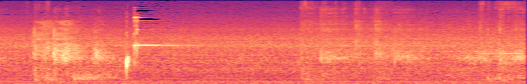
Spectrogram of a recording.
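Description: Several bright phone notification chimes sound over game noise while someone streams League of Legends; one sharp ding stands out clearly and a few fainter tones follow.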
